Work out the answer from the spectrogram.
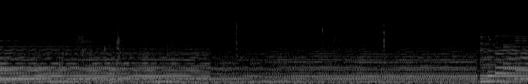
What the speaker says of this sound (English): it's starting to really rain.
